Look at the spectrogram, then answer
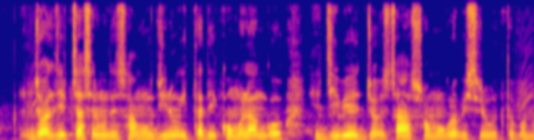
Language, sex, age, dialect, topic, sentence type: Bengali, male, 18-24, Standard Colloquial, agriculture, statement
